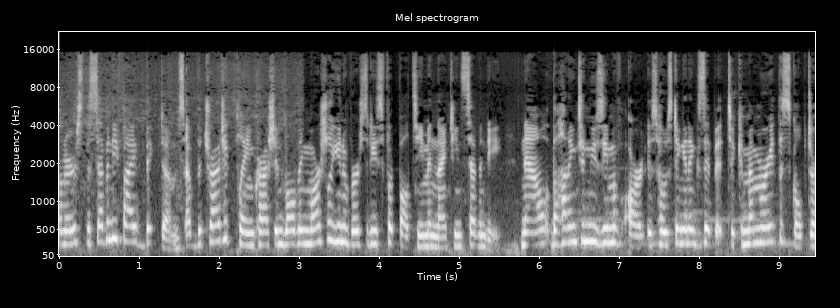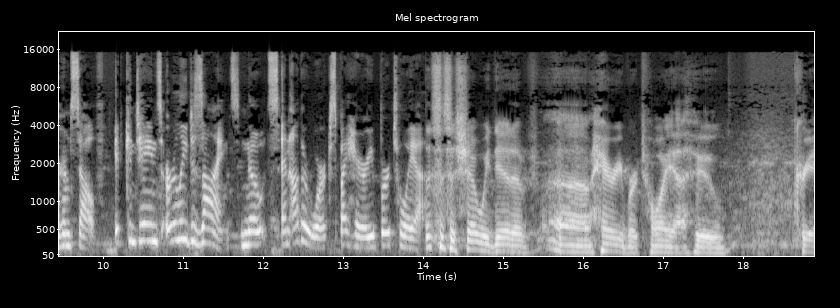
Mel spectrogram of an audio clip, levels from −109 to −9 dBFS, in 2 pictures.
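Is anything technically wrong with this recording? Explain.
Yes. There is a noise suppressor applied to music or sounds throughout the clip. A processor designed to clean up speech is treating steady tones, ambience and reverb as if they were noise and pulling them down. As it opens and closes, the level swings by about 10 dB. Sharp attacks get through, but sustained parts and decays sink, so the whole clip pumps, flutters or sounds thinned out.

There is sound cut by the noise suppressor at 0.98–1.29 s, 5.48–5.78 s, 9.89–10.21 s, 15.29–15.57 s and 17.76–18.67 s. At these points the suppressor mistook the material for noise and clamped down harder than elsewhere. The drops reach about 17 dB at 0.98 s, about 16 dB at 5.48 s and 17.76 s, about 15 dB at 9.89 s, and about 10 dB at 15.29 s. The first four dips each last a fraction of a second. The final one, near the end, affects roughly a second of sound.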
